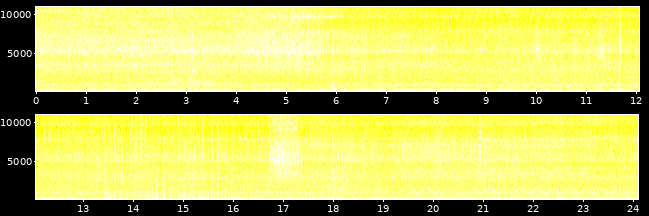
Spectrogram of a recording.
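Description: Wind rushes loudly past, as when riding outdoors.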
